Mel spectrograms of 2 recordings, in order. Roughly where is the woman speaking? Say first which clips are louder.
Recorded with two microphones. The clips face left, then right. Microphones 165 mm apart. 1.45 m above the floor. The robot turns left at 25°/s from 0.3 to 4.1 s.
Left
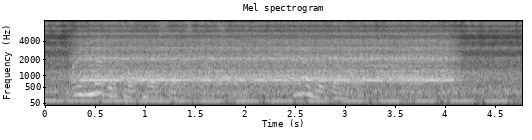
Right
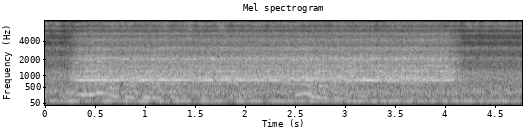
Left 4 dB; left.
